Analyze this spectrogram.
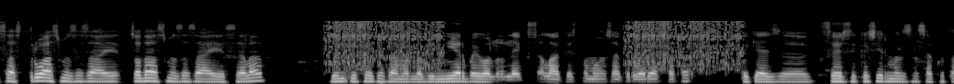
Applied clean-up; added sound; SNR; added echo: classical method Wiener filter.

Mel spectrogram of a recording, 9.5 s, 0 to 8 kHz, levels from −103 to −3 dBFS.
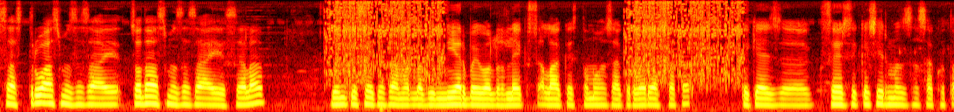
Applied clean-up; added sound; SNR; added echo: none; Alarm; 13 dB; none.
